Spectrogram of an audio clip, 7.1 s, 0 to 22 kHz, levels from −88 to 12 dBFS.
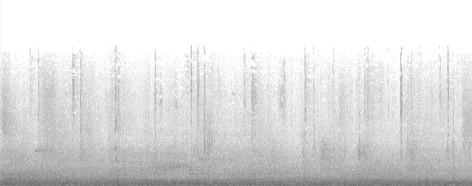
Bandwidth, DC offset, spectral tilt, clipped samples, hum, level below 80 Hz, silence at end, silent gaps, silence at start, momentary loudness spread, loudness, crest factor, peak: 16.5 kHz; under 0.1%; -6 dB/octave; under 0.1%; none; -50 dBFS; 0 s; none; 0 s; 2 LU; -36 LUFS; 14 dB; -22 dBFS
